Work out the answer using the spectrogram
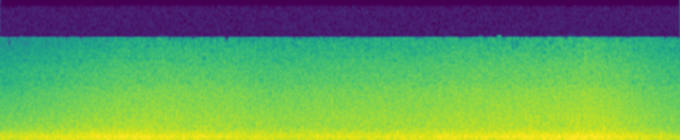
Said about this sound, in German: Kommen wir zurück zu unserer Eiche. Schließe gern noch ein letztes Mal die Augen und höre das Rauschen der Blätter, bevor wir unseren Rundgang fortsetzen.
